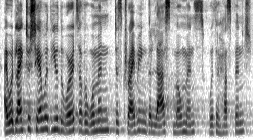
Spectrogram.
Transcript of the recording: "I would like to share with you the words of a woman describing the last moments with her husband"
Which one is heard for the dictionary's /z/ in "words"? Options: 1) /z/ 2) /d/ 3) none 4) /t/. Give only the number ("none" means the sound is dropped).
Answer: 1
